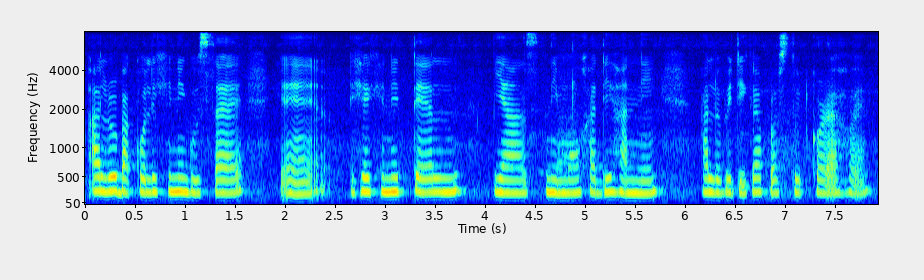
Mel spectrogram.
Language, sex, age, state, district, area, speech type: Assamese, female, 18-30, Assam, Morigaon, rural, spontaneous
